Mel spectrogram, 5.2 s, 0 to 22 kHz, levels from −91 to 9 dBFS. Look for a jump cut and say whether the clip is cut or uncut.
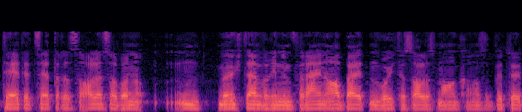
cut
